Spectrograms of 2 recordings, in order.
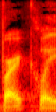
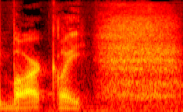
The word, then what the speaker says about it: Berkeley: Bishop Barclay George Barkley after whom the city of Berkeley is named because Americans don't know how to pronounce Irish names it should be Barkley Bishop Barkley proved the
